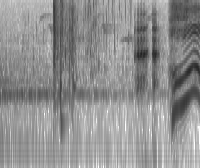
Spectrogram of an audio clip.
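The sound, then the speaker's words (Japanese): Frog croaking by an old pond, a few separate calls: short raspy croaks, then a longer harmonic call that rises and falls in pitch, fairly loud and alone. “本物のカエルだよ。ナイスタイミングだね。”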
